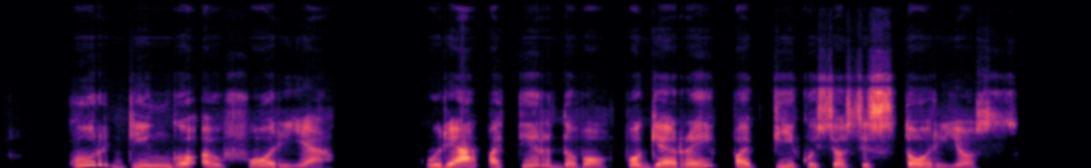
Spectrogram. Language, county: Lithuanian, Telšiai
